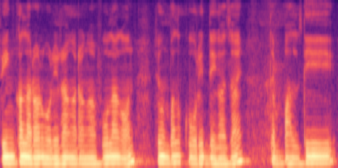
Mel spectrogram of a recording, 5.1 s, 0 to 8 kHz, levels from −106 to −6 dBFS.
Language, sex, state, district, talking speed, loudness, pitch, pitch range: Chakma, male, Tripura, Unakoti, 165 wpm, -15 LUFS, 110 Hz, 105-115 Hz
